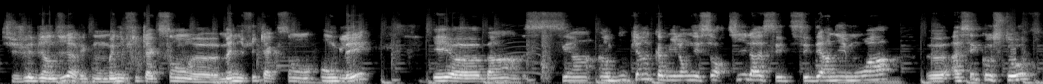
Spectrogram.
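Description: A man hosting a radio chat show over a video call, talking casually with many pauses and restarts. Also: fairly high pitch, soft background music. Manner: hesitant, many fillers and restarts.

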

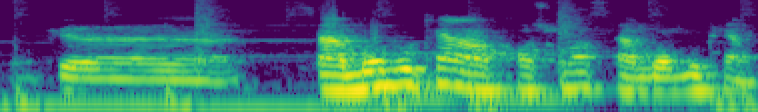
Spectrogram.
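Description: A man's voice: mid-range voice, fairly quick, echoey room, faint music behind. A man who is a regular on a chat show, talking casually over a video call with many fillers. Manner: easygoing, hesitant with fillers.

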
